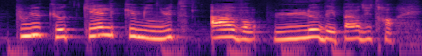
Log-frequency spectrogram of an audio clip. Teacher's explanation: Dans ce cas-là, très spécifique, vous ne prononcez pas le S du mot plus.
